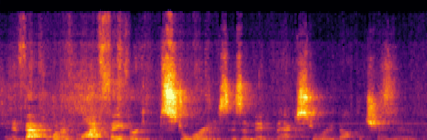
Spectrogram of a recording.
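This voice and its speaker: A woman's voice: medium pitch, a little fast. A woman giving a public talk on folklore in a library room, speaking conversationally with many restarts. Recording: echoey room, distant mic, background noise.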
